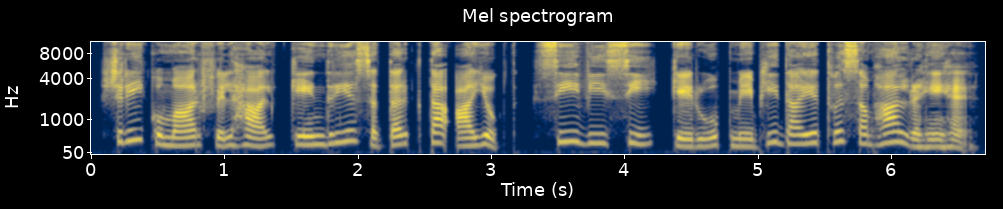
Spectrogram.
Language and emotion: Hindi, neutral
